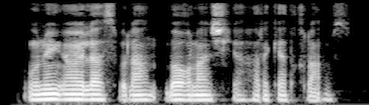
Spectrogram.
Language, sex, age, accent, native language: Uzbek, male, 18-24, Navoiy, Uzbek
